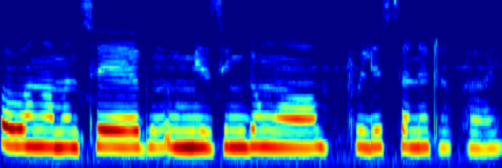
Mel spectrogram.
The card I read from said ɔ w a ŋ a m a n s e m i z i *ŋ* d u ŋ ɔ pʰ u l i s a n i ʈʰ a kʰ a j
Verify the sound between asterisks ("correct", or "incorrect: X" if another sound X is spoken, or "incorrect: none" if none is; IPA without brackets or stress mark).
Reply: correct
